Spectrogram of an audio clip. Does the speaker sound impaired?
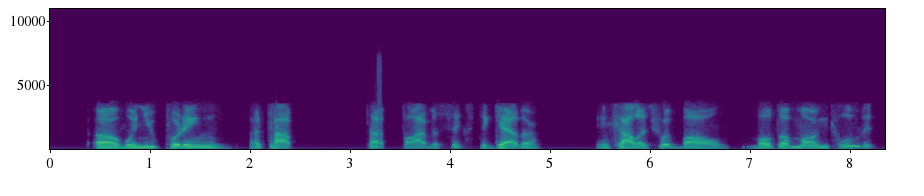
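No.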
